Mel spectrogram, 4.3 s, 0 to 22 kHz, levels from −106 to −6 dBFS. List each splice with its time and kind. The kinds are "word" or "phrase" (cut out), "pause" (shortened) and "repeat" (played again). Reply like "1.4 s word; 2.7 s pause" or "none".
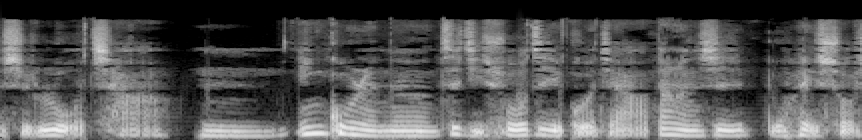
0.9 s pause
